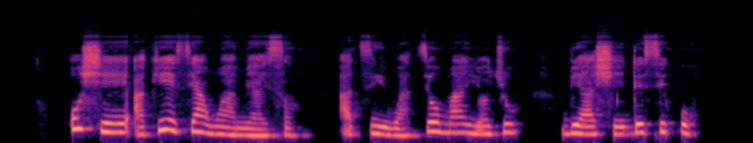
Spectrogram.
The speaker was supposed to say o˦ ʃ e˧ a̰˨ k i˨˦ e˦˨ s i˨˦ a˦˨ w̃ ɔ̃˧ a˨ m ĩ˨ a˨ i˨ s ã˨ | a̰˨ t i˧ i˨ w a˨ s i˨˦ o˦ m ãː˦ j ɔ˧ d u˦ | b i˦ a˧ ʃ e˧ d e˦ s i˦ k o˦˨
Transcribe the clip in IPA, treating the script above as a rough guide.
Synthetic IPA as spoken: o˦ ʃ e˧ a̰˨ k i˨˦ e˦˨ s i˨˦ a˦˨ w̃ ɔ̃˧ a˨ m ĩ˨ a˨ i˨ s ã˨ | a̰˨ t i˧ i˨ w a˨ t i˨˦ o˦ m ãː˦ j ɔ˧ d͡ʒ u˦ | b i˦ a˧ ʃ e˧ d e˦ s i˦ k͡p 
